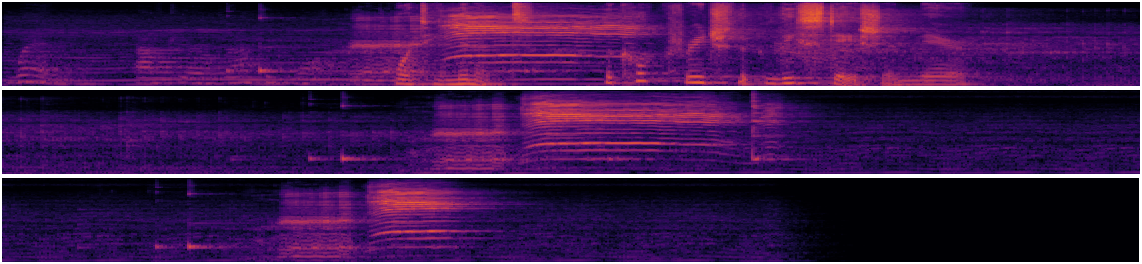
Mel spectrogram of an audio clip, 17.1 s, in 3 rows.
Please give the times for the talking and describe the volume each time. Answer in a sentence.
You can hear the talking from 0.0 to 4.8 s, getting louder.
